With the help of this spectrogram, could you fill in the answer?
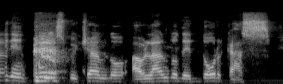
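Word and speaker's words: Δορκάς: Mira, el nombre Dorcas, que nosotros tenemos en nuestras versiones de castellana, Dorcas, es un problema porque cuando tú lo ves en griego es aguda, entonces Dorcas.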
